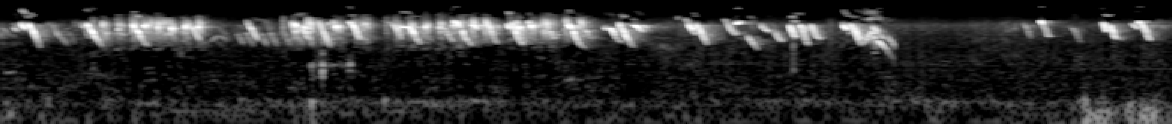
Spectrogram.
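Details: Saffron finch trilling to provoke a quiet canary into song: a long, dense stream of rapid high chirps, easing off around six seconds before a few final notes return.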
